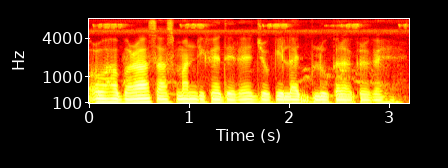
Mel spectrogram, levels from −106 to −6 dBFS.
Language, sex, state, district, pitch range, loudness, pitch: Hindi, male, Arunachal Pradesh, Papum Pare, 100-110 Hz, -14 LUFS, 110 Hz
